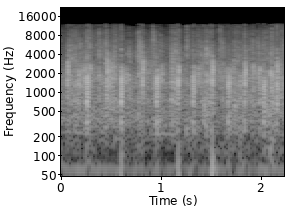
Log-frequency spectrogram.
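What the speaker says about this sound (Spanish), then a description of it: "Den un aplauso al Señor." A church congregation breaks into dense, continuous applause with many overlapping hand claps, steady and fairly loud throughout, with no talking.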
